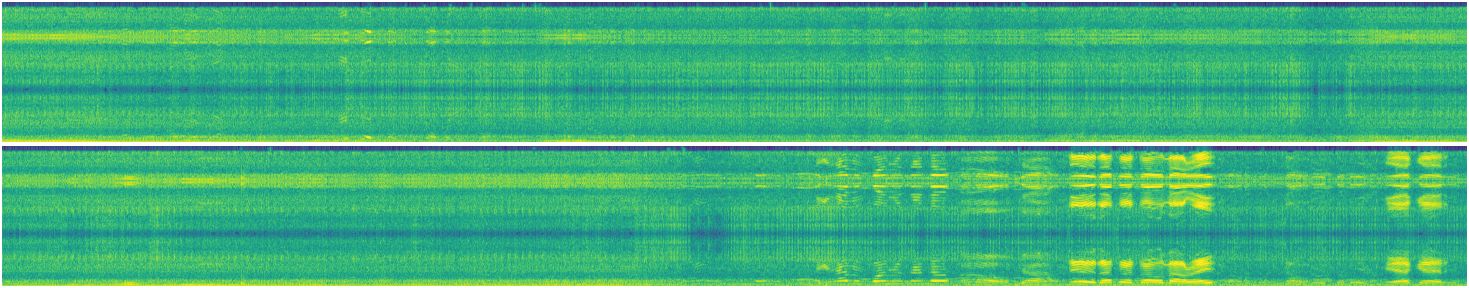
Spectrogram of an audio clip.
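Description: A car engine roars and revs up and down close by.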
